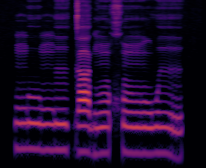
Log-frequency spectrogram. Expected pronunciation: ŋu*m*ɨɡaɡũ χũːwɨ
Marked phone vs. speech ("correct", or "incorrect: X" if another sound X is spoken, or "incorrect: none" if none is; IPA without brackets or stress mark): incorrect: ŋ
